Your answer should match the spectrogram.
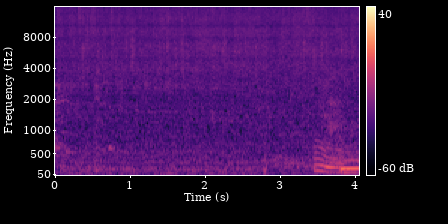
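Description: Steady hiss of water running from a tap. Music fades in near the end.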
